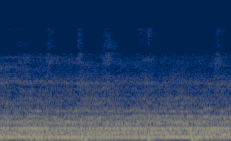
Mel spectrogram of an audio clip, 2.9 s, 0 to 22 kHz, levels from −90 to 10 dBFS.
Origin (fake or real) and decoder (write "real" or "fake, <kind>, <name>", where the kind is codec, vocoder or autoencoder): fake, codec, SNAC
